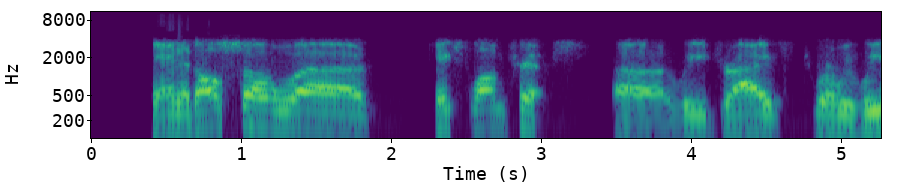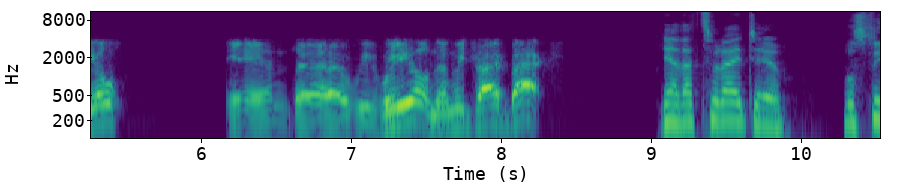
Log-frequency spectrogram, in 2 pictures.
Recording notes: take your calls LIVE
